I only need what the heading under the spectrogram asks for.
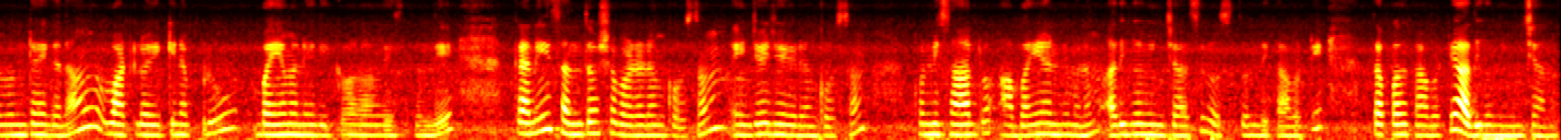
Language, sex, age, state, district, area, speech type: Telugu, female, 45-60, Telangana, Mancherial, rural, spontaneous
